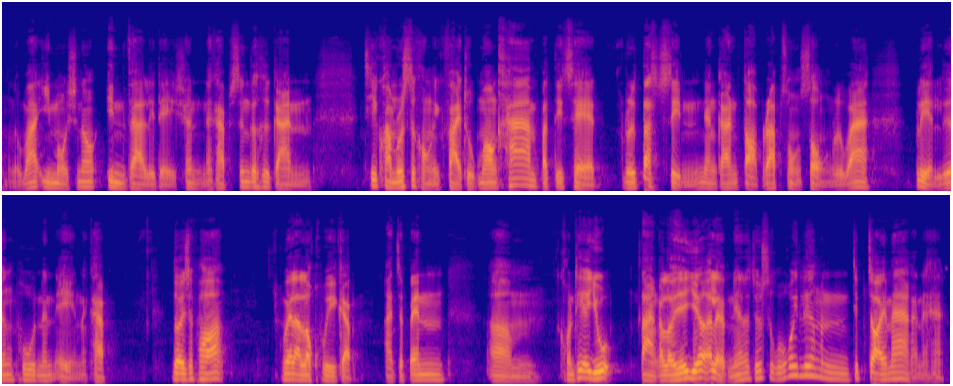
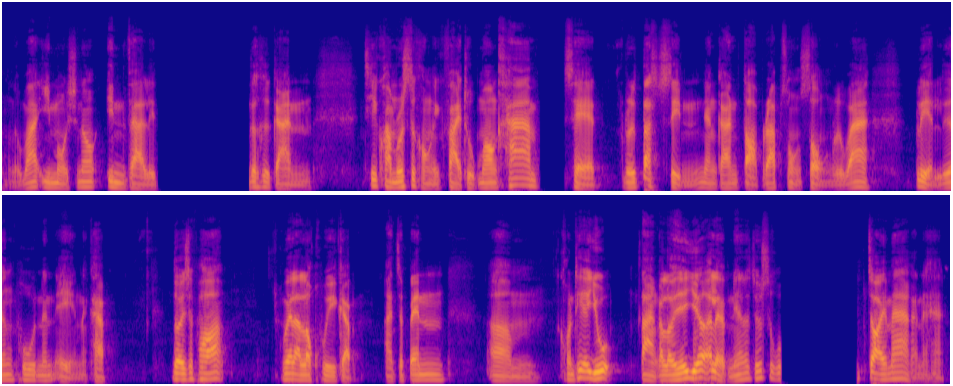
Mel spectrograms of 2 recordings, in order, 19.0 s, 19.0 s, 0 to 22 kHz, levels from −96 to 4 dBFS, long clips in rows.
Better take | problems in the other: first | audio cutting out; at 1.5 s for 1 s, at 5.5 s and at 17 s for 1 s

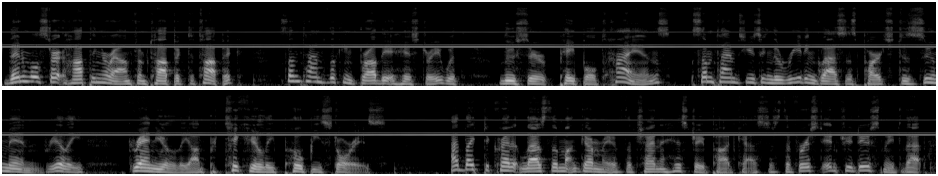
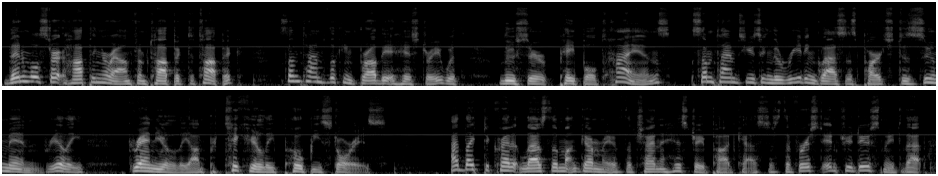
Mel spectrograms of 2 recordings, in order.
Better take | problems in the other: second | high-pitched whine; loud; throughout; 2.5 kHz, 7 dB below the speech; faint in the second

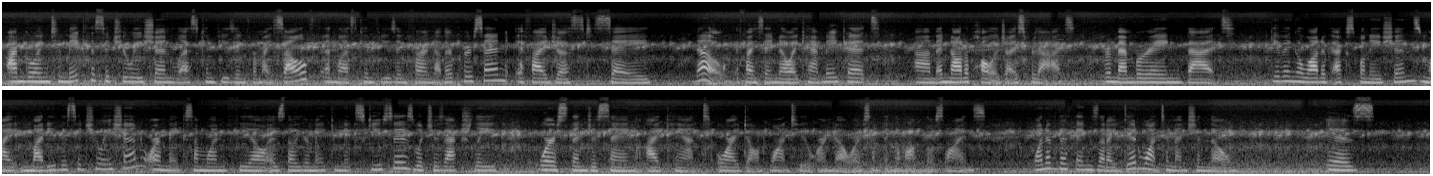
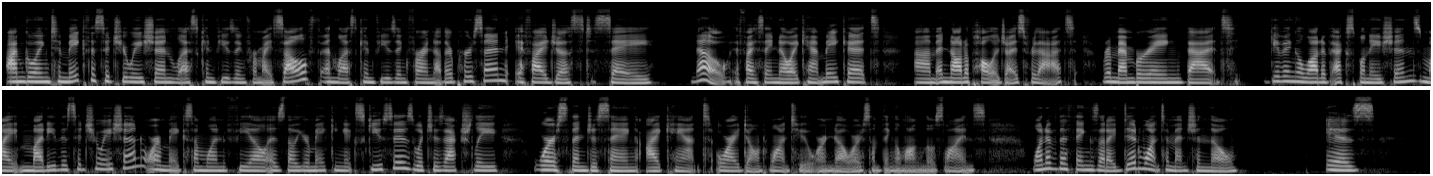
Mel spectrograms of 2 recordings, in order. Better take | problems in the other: second | animal sounds; loud; throughout; 4 dB below the speech

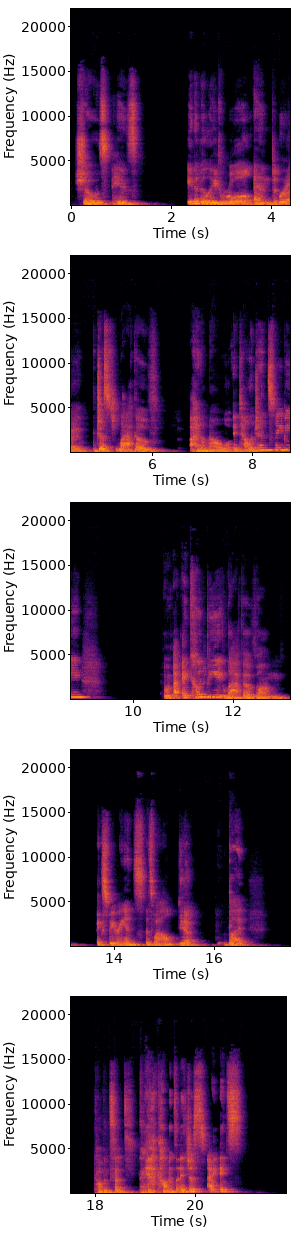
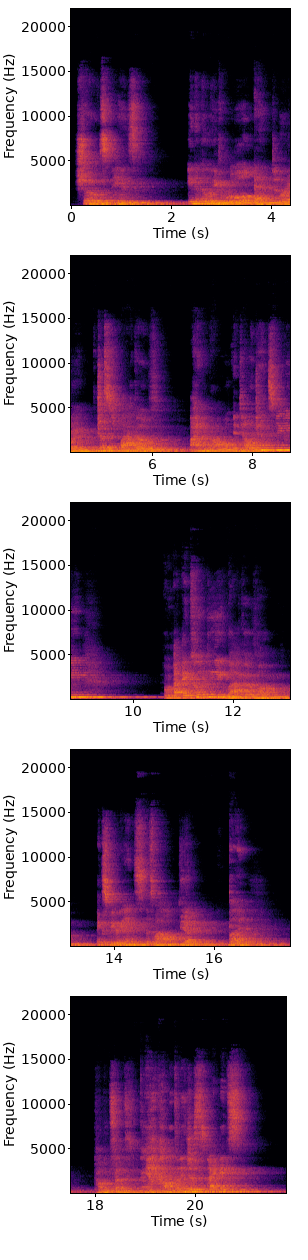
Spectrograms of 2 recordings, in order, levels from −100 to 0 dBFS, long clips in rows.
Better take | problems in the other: first | room echo; strong; dies away in 2.5 s; slight in the first // off-mic speech; far; far in the first

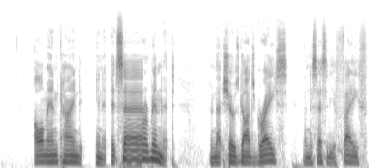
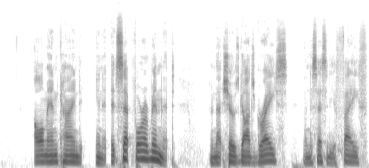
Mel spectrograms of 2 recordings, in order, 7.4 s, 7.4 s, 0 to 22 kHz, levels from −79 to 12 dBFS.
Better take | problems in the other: second | audio freezing; at 2.5 s

